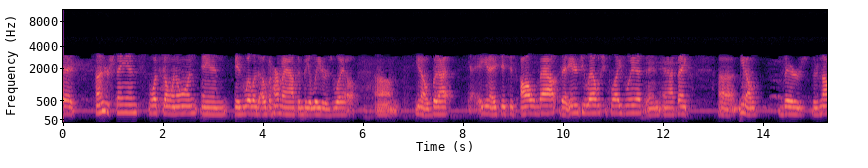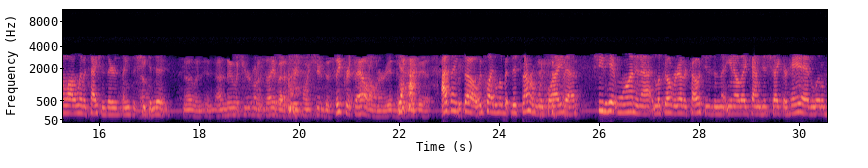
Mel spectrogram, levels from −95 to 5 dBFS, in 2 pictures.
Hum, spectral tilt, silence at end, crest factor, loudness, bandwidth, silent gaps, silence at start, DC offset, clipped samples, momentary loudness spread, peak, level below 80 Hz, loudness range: none; -9 dB/octave; 0 s; 24 dB; -27 LUFS; 3.3 kHz; none; 0 s; under 0.1%; under 0.1%; 10 LU; -4 dBFS; -84 dBFS; 6 LU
